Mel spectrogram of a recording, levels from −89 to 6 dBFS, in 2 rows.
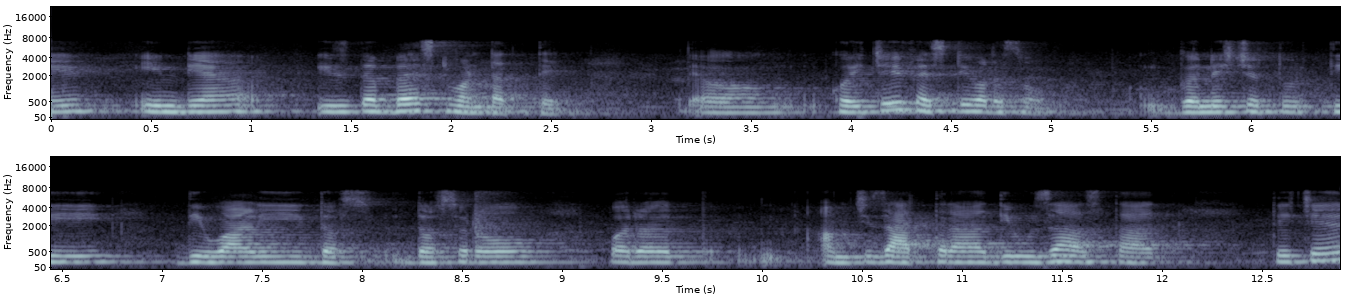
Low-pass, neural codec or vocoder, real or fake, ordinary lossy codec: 7.2 kHz; none; real; none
